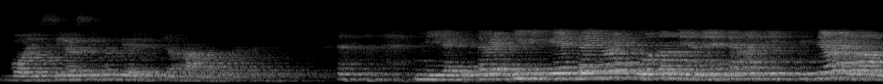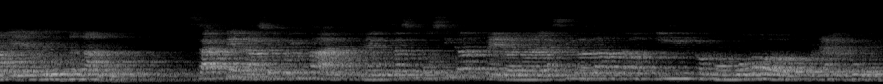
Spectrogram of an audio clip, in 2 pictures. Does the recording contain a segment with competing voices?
No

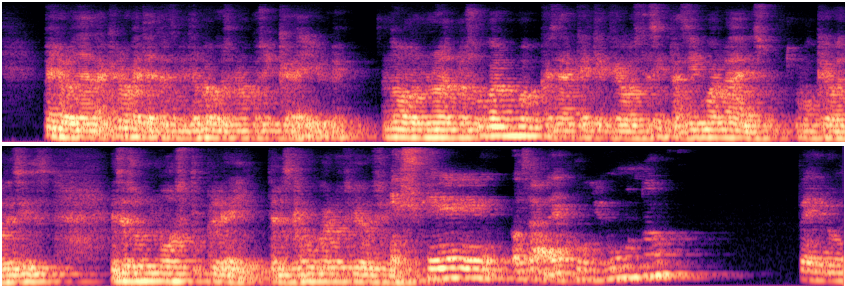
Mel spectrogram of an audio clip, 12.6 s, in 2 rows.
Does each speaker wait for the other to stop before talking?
Yes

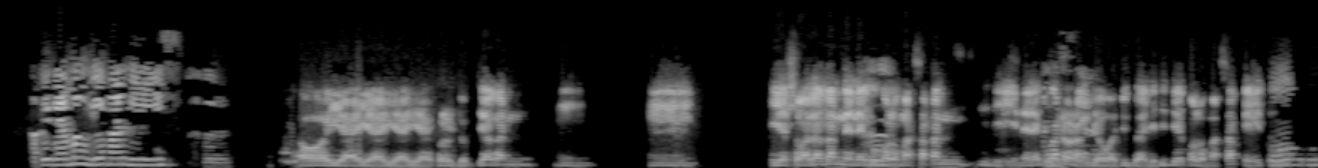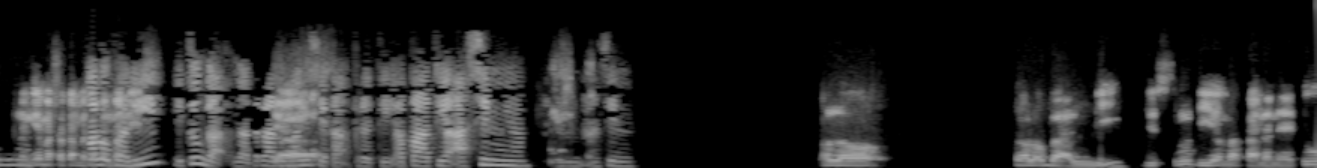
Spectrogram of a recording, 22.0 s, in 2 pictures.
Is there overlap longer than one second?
No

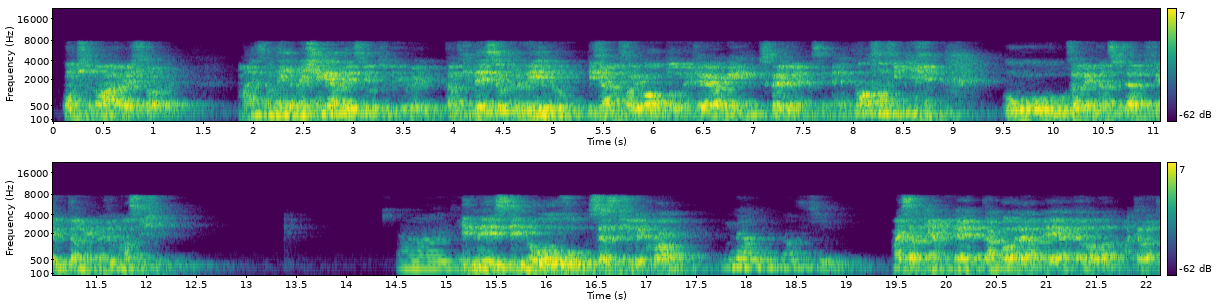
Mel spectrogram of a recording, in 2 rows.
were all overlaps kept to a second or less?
Yes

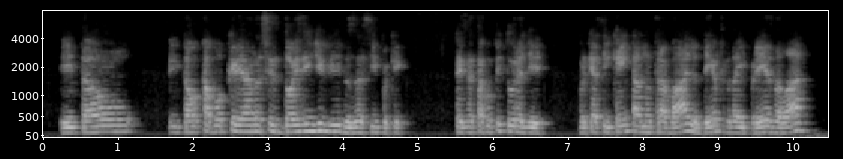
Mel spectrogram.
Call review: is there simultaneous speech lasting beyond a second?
No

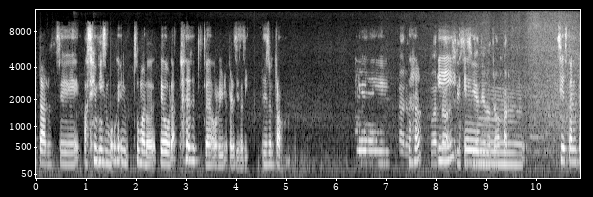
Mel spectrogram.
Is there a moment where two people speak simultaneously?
Yes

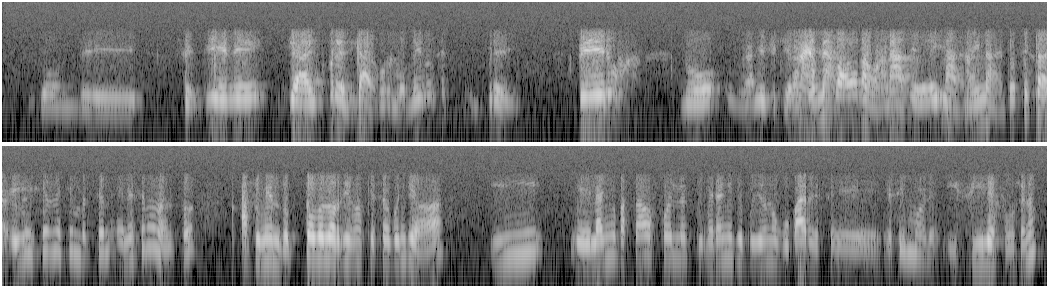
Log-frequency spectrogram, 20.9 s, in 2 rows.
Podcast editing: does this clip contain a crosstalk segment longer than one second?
Yes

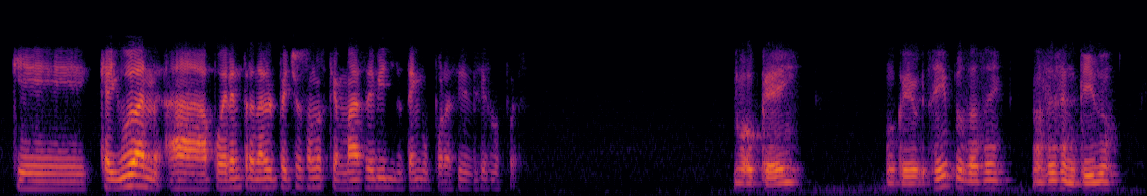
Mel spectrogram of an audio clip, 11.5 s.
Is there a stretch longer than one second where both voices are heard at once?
No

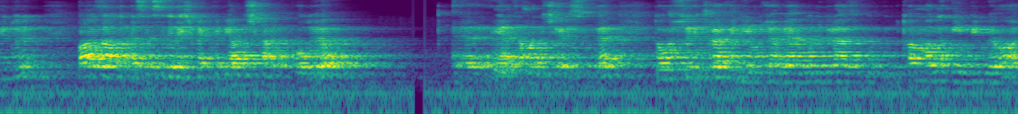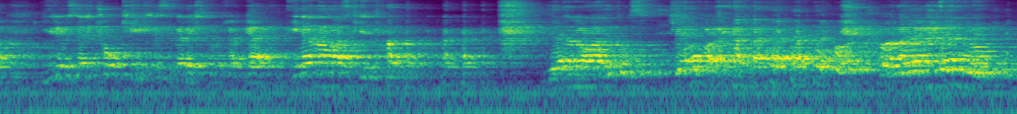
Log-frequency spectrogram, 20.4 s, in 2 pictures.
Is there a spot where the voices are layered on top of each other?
Yes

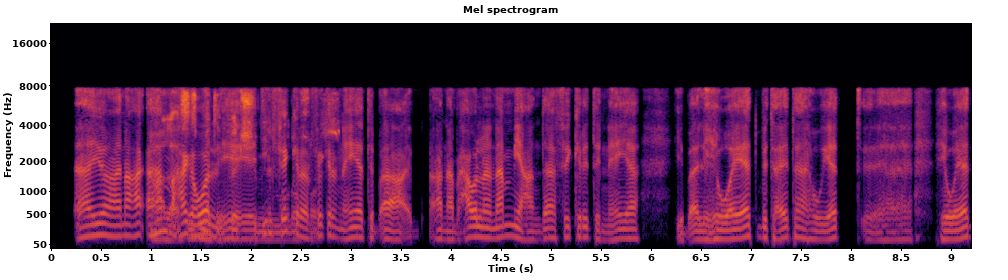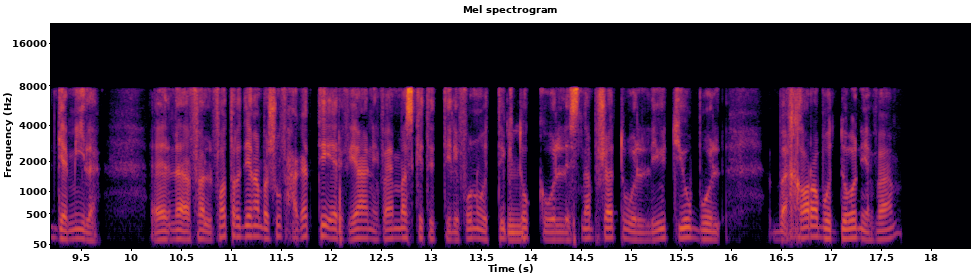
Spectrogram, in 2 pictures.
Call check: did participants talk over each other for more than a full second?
Yes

